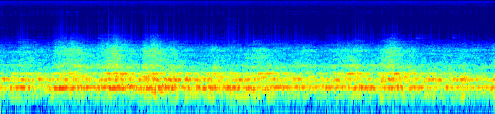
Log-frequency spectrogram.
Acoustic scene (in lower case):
subway train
